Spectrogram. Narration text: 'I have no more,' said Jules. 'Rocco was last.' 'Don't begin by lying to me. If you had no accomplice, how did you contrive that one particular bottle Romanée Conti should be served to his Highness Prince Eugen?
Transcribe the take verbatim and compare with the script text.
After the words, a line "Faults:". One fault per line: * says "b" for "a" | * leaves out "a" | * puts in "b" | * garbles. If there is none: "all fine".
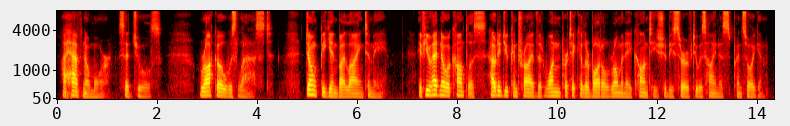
'I have no more,' said Jules. 'Rocco was last.' 'Don't begin by lying to me. If you had no accomplice, how did you contrive that one particular bottle Romanée Conti should be served to his Highness Prince Eugen?
Faults:
all fine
